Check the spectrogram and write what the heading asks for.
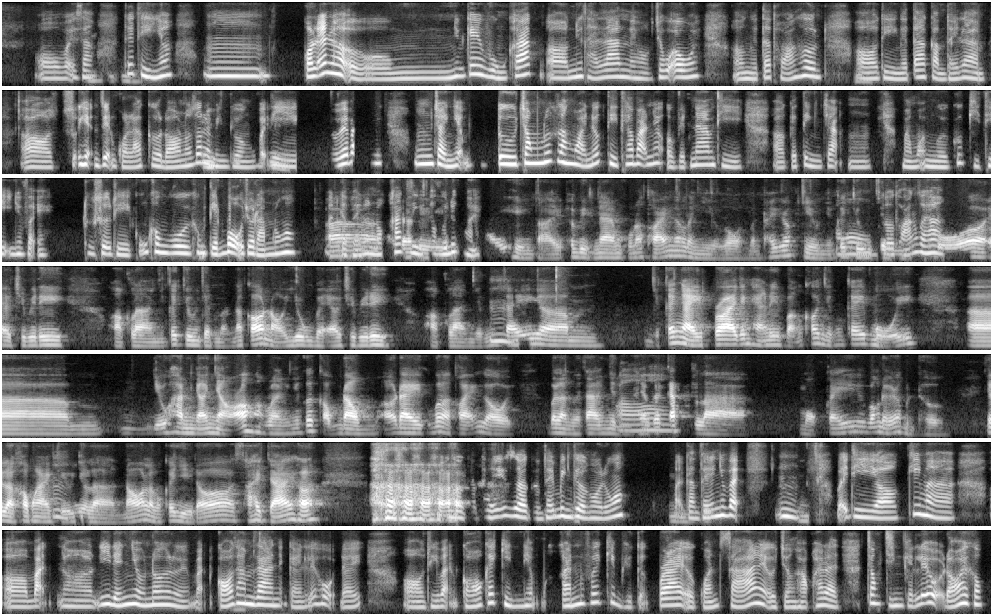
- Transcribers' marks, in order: distorted speech; tapping; in English: "L-G-B-T"; in English: "L-G-B-T"; other background noise; in English: "Pride"; laughing while speaking: "sai"; laugh; in English: "Pride"
- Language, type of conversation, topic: Vietnamese, podcast, Bạn cảm thấy thế nào khi nhìn thấy biểu tượng Tự hào ngoài đường phố?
